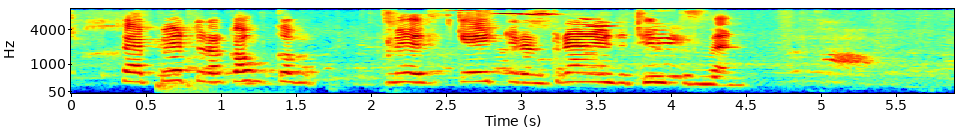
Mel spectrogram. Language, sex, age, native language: Icelandic, other, 12, Icelandic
